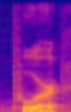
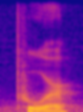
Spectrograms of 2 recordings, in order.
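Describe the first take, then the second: The two takes are said the same way.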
